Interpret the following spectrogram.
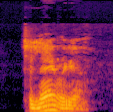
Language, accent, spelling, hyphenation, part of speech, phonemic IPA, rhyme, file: English, Southern England, talaria, ta‧la‧ria, noun, /təˈlɛəɹi.ə/, -ɛəɹiə, LL-Q1860 (eng)-talaria.wav
- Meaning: The winged sandals worn by certain gods and goddesses, especially the Roman god Mercury (and his Greek counterpart Hermes)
